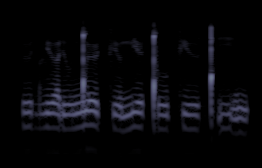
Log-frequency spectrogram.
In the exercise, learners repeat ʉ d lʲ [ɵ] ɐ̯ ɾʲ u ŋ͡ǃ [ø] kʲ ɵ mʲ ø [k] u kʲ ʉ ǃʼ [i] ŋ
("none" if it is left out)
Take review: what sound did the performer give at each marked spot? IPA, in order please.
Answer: ɵ, ø, ǃ, i

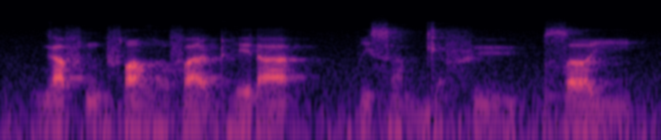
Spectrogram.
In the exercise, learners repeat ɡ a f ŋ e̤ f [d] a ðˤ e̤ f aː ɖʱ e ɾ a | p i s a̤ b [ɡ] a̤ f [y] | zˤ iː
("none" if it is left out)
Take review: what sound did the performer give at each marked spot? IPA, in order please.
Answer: ɾ, ɡʲ, y

